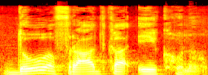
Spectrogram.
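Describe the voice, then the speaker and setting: A man reading a scripted Bible lesson in a measured, even way, quoting scripture as he goes. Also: medium pitch. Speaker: Bible study narrator.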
